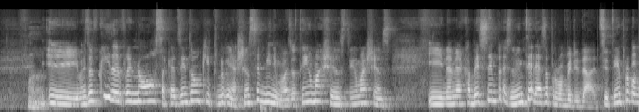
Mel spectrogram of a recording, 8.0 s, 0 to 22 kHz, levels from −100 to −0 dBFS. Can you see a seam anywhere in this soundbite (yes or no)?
no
